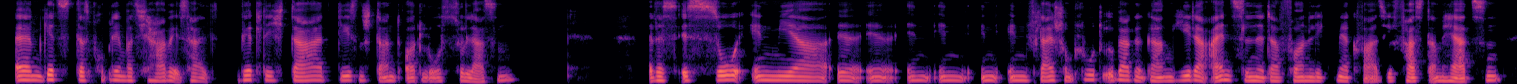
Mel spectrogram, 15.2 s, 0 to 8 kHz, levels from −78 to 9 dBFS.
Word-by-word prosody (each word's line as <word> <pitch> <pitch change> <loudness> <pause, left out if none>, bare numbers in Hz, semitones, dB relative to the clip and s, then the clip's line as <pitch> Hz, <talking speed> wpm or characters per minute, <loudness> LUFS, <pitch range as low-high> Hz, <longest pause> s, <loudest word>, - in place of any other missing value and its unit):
ähm, 155 0 +5
jetzt 170 -2 +2
das 145 -1 +1
Problem, 155 -2 -3
was 140 -1 -2
ich 145 - -2
habe, 135 +2 0
ist - - -2
halt 125 -4 -4 0.2
wirklich 155 -2 -2
da 145 +2 +2 0.2
diesen 150 0 -1
Standort 130 -3 -2
loszulassen. 125 +5 -3 1.3
Das 145 0 +2
ist 145 0 +5
so 160 +1 +5
in 155 0 0
mir 140 -4 +2
ir 145 -2 -2
ir 140 - -2
in 145 +1 -4
in 145 -1 -4
in 145 0 -1
in 145 0 -1
Fleisch 140 +1 0
und 135 - -2
Blut 170 0 -3
übergegangen. 135 -5 0
Jeder 150 +1 +2
einzelne 140 -4 +2
davon 130 +2 -1
liegt 130 -1 -3
mir 130 -3 +1
quasi 120 +4 -3
fast 120 -1 +1
am 125 +4 0
Herzen. 130 +5 +2
140 Hz, 150 wpm, -24 LUFS, 130-150 Hz, 1.3 s, ähm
